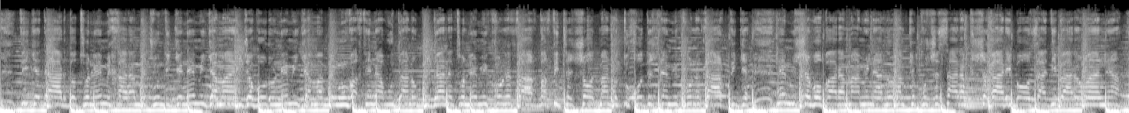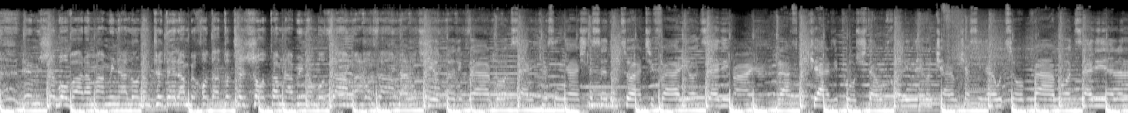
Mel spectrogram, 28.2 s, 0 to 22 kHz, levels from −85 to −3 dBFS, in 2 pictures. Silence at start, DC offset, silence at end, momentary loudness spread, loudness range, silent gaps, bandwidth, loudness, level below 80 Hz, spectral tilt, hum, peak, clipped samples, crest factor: 0 s; 0.5%; 0 s; 2 LU; 1 LU; none; 16.5 kHz; -11 LUFS; -10 dBFS; -5.5 dB/octave; none; 0 dBFS; under 0.1%; 8 dB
